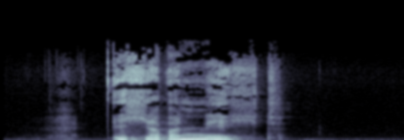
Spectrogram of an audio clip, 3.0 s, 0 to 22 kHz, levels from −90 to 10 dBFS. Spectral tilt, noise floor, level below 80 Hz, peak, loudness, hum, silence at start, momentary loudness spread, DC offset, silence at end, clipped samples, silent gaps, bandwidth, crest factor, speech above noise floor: -4 dB/octave; -63 dBFS; -42 dBFS; 0 dBFS; -13 LUFS; none; 0.85 s; 20 LU; under 0.1%; 0.95 s; under 0.1%; none; 15 kHz; 16 dB; 50 dB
